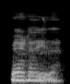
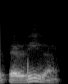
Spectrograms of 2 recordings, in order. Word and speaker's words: pérdida: Pérdida. Pérdida. Es pérdida con acento en la E, ¿no? Si ponen sin acento dice perdida.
